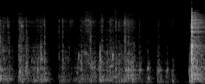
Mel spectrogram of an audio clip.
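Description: Small plastic clicks and rattles of a Playmobil toy wheelie bin being fitted onto the refuse truck's tipper bracket, with one sharper click near the end as the bin clips on.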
